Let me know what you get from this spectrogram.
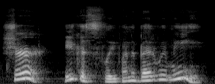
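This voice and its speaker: A man's voice: sits high, sing-song, normal speed, a little mellow, husky, pitched above the performer's own voice, full character voice. A man voicing a startled, questioning female cartoon pony in a fan comic dub. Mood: earnest.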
